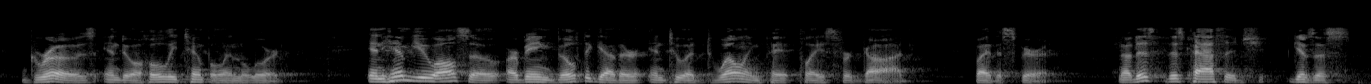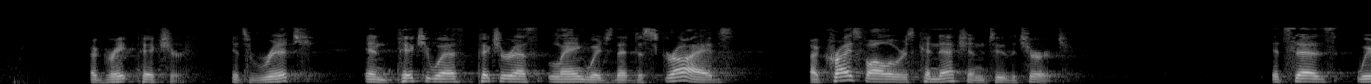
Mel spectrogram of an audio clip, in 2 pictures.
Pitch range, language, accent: 110-130 Hz, English, American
